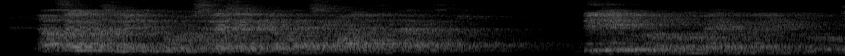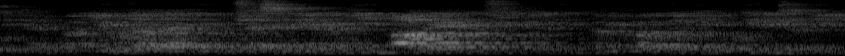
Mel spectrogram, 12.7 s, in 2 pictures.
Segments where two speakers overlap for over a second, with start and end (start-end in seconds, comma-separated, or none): none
